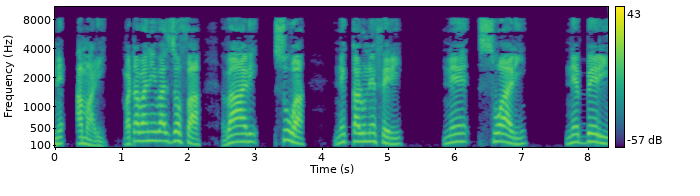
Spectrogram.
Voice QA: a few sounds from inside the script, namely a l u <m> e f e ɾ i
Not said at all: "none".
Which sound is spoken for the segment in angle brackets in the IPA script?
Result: n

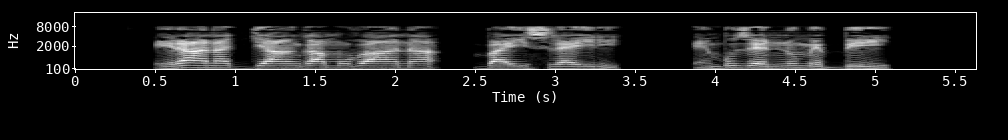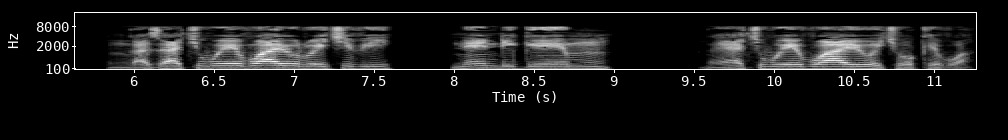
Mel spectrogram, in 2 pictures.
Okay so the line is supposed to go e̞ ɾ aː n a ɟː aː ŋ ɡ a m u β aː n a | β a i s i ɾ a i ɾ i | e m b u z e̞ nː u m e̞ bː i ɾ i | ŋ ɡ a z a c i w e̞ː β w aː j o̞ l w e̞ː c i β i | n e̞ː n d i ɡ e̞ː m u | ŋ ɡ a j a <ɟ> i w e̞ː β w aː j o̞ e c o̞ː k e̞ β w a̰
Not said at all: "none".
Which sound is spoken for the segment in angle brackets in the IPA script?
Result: c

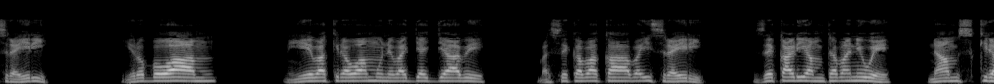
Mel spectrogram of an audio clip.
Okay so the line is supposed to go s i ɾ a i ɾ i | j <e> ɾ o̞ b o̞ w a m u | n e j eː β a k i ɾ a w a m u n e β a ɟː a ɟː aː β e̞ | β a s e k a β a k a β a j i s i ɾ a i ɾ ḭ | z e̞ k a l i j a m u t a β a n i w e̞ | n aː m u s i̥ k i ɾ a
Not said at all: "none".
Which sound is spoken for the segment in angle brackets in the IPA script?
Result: e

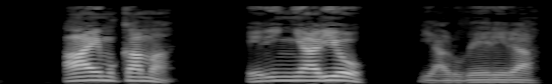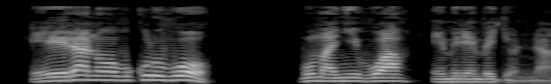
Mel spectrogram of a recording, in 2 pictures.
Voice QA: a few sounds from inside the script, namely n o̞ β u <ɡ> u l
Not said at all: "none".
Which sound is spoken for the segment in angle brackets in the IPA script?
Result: k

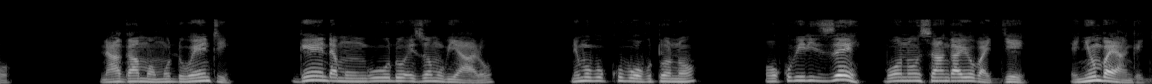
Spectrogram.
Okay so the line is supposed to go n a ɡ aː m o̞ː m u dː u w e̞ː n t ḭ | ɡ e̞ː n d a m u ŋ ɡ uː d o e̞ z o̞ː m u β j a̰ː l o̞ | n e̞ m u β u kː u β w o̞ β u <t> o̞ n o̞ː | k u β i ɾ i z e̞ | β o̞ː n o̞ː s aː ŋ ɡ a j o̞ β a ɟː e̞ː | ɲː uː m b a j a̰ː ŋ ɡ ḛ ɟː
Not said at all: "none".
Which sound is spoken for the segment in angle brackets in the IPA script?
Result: t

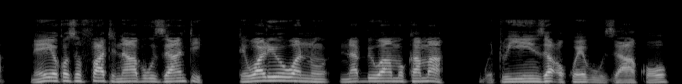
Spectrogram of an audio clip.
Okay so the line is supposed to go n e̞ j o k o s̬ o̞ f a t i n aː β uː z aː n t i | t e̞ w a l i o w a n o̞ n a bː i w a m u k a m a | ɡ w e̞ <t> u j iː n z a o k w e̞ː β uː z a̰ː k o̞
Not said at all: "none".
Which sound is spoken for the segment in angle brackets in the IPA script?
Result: t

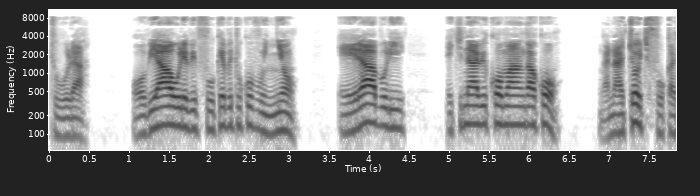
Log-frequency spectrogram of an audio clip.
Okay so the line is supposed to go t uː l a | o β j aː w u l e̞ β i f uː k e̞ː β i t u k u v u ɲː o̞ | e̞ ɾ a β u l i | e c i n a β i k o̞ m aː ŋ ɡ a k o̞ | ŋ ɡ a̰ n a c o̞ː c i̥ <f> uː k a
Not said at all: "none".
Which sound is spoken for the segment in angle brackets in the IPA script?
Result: f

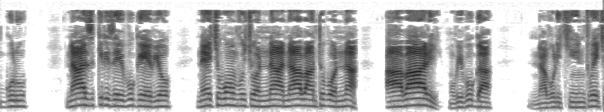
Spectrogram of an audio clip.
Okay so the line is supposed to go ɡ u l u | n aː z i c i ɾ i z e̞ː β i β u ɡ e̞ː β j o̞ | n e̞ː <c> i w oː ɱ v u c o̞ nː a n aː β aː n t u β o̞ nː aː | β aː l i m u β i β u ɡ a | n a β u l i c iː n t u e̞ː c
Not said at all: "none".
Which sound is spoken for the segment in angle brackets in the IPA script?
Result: c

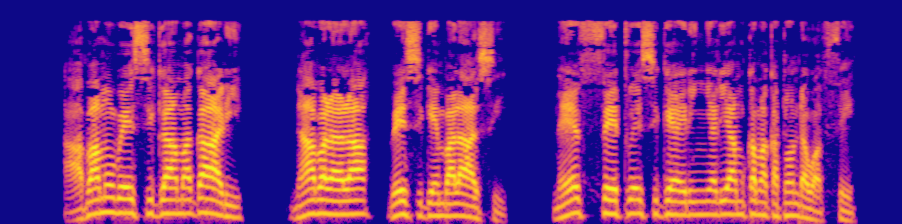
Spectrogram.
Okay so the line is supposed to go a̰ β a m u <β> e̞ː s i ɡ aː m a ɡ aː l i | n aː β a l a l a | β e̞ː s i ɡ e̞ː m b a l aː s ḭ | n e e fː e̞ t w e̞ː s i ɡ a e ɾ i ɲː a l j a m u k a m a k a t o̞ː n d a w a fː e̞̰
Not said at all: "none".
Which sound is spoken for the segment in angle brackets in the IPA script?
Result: β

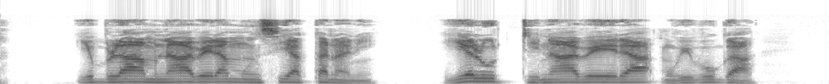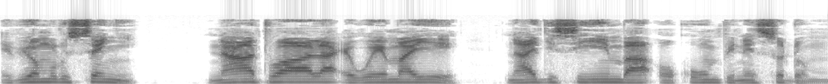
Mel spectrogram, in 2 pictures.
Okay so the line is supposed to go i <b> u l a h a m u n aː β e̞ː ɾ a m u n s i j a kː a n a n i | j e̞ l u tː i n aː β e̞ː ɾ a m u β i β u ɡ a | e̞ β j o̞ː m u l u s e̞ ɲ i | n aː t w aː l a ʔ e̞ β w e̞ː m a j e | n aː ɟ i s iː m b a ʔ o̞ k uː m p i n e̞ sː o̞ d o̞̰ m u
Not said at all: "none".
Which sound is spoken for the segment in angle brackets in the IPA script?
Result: b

